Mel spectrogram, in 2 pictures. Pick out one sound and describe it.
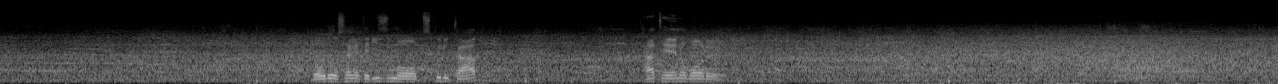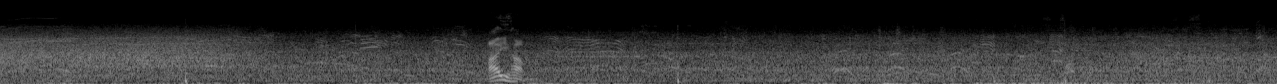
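A large stadium crowd roars steadily, swelling and easing.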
